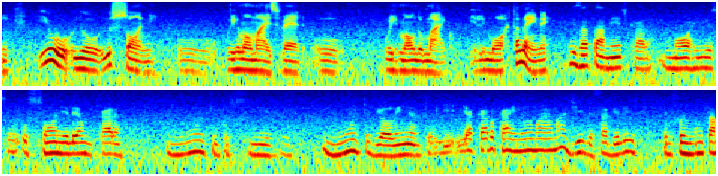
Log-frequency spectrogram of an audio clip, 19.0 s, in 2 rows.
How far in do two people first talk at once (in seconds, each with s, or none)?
none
